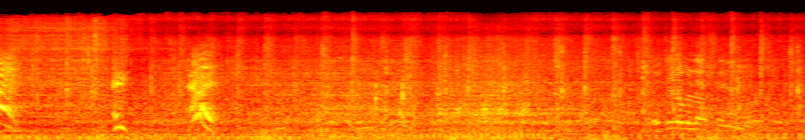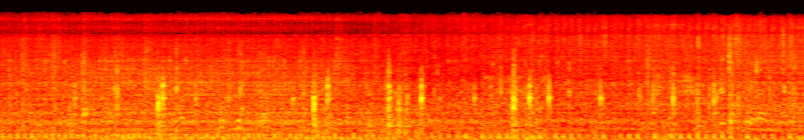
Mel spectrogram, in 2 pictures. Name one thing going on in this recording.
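A wooden cart rattles and creaks along a rough road.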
